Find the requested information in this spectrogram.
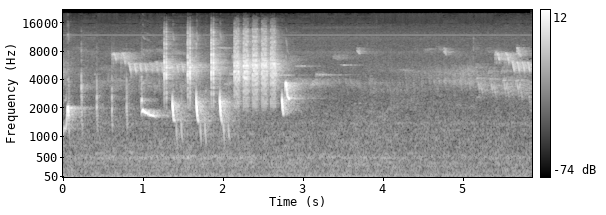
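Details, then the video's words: Birds singing in a forest on 7 May 2020: a loud burst of rapid chirps and buzzy trills for three seconds, with thin high whistles from other birds continuing faintly in the background. "Невероятное пение птиц в лесу 7 мая 2020 года!"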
